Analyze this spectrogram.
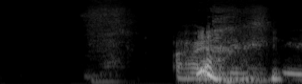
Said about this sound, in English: It's just … sneezing in the background.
